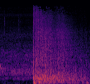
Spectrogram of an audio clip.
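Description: A sudden loud burst rises into a rough, roaring whoosh as a Molotov is thrown to set a van on fire in a video game. It follows a quieter lead-in and stays strong as it slowly eases.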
